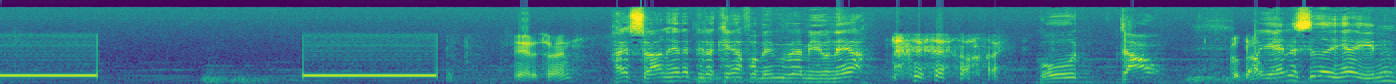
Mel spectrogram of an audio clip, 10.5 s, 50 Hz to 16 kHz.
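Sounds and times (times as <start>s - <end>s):
telephone ringback tones of an outgoing call: 0.0s - 0.8s, 2.3s - 3.3s
speech: 3.9s - 10.4s
laughter: 6.6s - 7.7s.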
